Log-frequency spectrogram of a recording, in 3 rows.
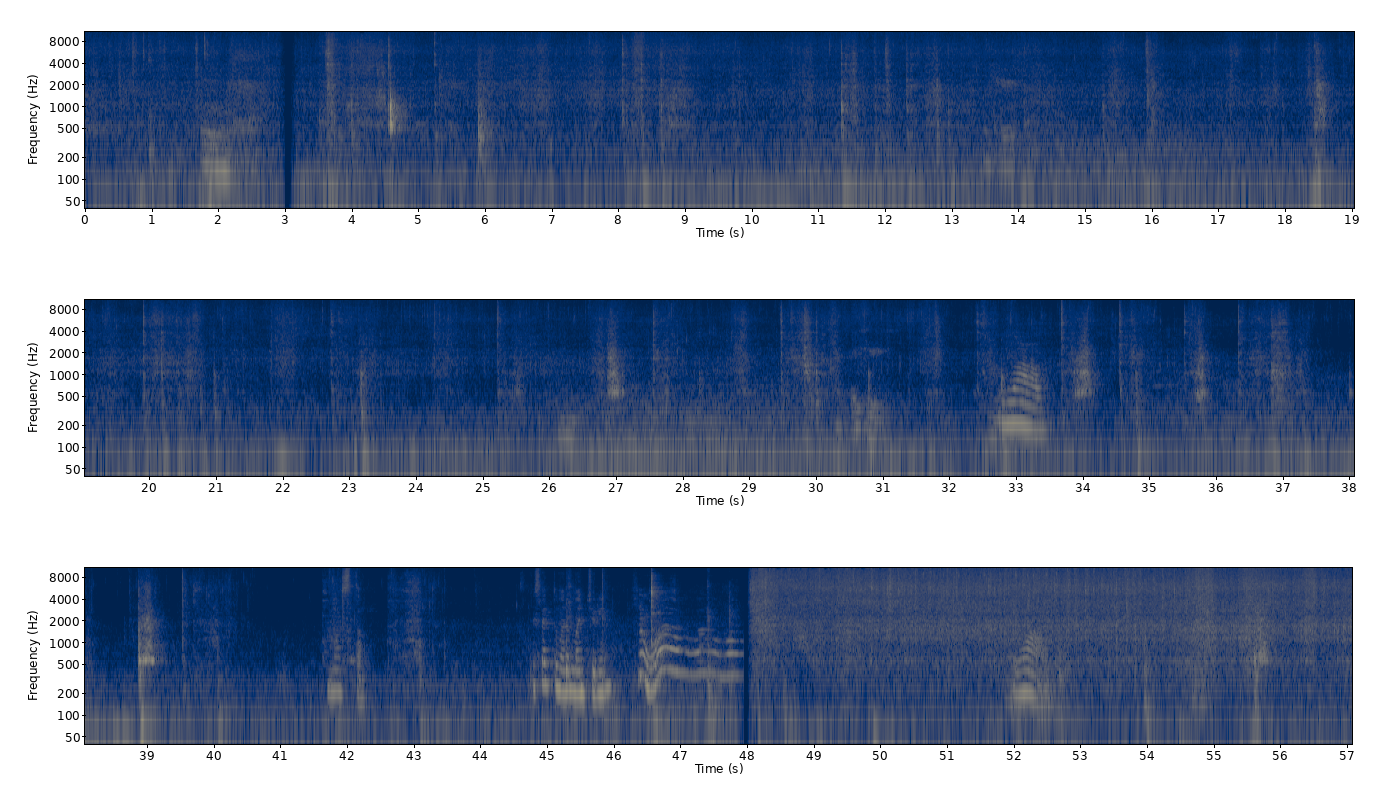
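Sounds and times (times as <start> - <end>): low sizzle: 0.0 - 57.0
spatula scraping and knocking pan: 3.4 - 25.8, 26.6 - 38.2, 38.8 - 40.3, 41.6 - 43.6, 52.6 - 57.0.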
